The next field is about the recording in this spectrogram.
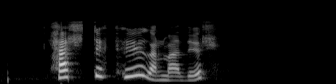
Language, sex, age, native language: Icelandic, female, 20-29, Icelandic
